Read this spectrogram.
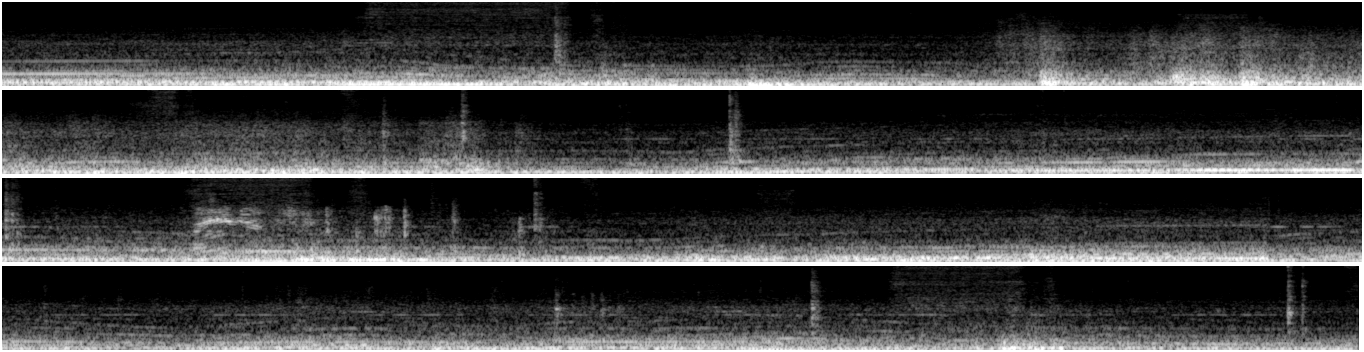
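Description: Hydraulics whine, rising and falling in pitch.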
